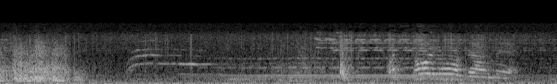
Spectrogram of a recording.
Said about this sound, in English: Plain cat, make as much noise as a garbage collector.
